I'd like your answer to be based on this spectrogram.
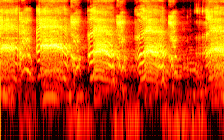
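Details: Newborn baby's first cry: loud, high-pitched crying in repeated wails about once a second, with brief breaths between cries; vigorous newborn cry.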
